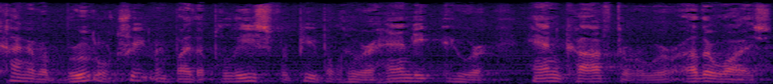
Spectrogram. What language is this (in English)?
English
